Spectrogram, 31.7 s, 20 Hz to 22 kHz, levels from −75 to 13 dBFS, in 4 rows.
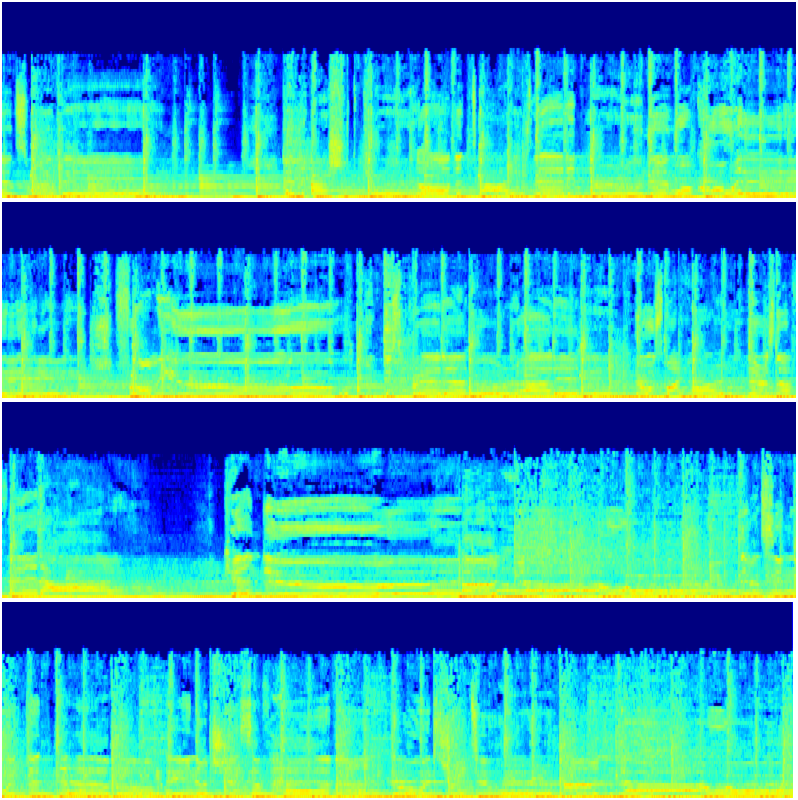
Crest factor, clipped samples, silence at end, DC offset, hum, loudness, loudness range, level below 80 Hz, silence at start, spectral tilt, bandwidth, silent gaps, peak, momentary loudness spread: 12 dB; under 0.1%; 0 s; under 0.1%; none; -14 LUFS; 2 LU; -14 dBFS; 0 s; -4 dB/octave; 17 kHz; none; 0 dBFS; 3 LU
